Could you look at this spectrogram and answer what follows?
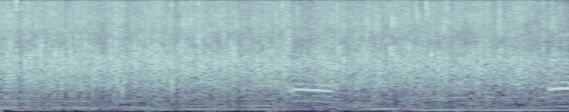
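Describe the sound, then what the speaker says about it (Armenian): Live audience at a comedy league final applauding the comedians, loud continuous clapping filling the room for several seconds with faint crowd voices underneath. "Եկեք եւս մեկ անգամ ծափարենք Թադեին,"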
